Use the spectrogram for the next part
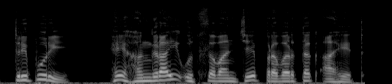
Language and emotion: Marathi, neutral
